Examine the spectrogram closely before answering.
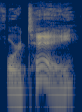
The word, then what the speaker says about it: forte: I finally realized that there is a difference between the pronunciation of forte, like this, which is from Italian, which is a musical note, and fort, which is from the French, which means that something's your strong suit. You're not supposed to pronounce the E at the end.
